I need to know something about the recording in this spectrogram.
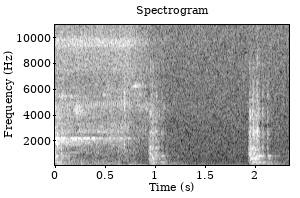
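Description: Faint bird call: a single short rising-and-falling chirp right at the start, then a quiet pause with a few soft clicks and a faint high hiss.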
